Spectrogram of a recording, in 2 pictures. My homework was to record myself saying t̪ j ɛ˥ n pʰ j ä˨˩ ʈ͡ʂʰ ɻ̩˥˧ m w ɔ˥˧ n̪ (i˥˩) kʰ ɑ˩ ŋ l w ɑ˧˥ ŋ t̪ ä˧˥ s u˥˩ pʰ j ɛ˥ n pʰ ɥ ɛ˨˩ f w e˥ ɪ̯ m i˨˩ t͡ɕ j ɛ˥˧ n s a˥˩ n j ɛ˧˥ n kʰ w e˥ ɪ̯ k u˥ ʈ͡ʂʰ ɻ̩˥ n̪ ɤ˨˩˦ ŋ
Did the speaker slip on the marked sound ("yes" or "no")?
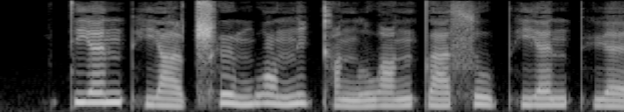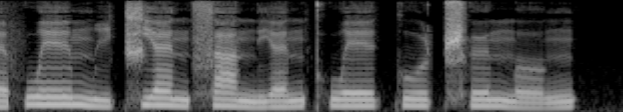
no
